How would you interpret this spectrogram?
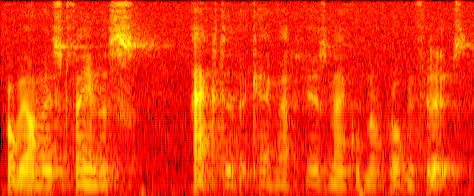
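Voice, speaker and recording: Deep-voiced older Englishman in an echoey hall. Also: flat delivery, brisk. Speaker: interviewee, village pantomime organiser. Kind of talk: informal interview answers. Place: large village hall, indoors. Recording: very echoey hall, faint noise.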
